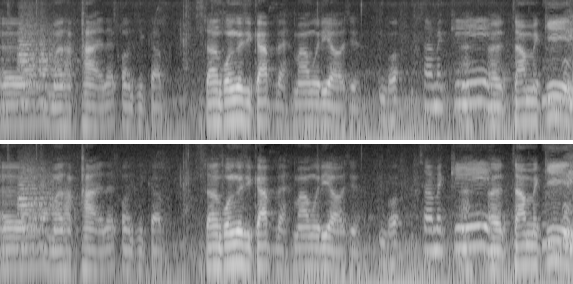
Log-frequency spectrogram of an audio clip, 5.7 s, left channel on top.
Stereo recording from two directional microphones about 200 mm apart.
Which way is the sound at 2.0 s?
Centre (ahead or behind).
